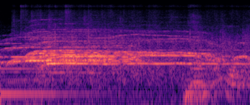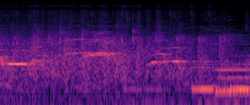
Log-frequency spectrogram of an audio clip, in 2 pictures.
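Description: Concert audience cheering and applauding, with scattered whoops, after an acoustic song ends; the last guitar chord rings out under it for the first few seconds, and the cheering slowly thins.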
